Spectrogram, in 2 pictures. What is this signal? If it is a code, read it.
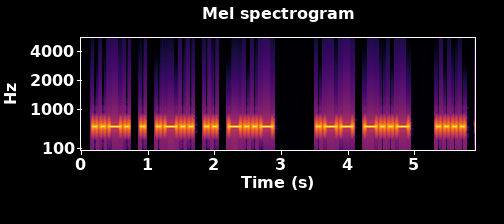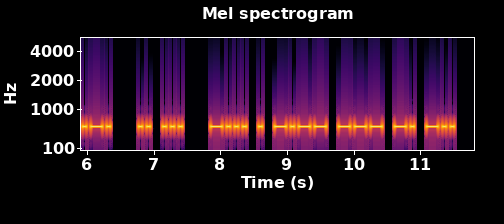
Morse code, heard as a keyed tone, about 20 wpm, 600 Hz. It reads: FELIX WX HR IS BEYOND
